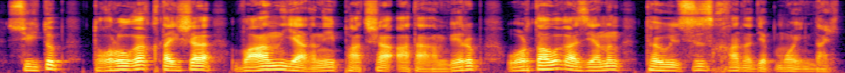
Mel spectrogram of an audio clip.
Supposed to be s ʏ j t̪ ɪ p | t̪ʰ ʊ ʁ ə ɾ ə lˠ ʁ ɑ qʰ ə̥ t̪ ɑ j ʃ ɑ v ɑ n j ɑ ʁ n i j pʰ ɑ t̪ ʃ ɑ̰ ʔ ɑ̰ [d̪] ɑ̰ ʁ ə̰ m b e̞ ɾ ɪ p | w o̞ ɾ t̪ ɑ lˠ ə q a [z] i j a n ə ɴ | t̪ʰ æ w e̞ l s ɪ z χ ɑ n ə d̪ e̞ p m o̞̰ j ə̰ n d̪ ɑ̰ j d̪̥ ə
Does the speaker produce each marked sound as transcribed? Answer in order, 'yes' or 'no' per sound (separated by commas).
no, yes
